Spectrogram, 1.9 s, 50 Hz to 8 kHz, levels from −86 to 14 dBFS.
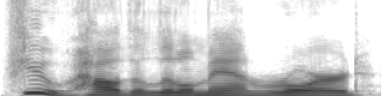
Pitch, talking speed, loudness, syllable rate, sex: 195 Hz, 190 wpm, -16 LUFS, 4.4 syllables/s, female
